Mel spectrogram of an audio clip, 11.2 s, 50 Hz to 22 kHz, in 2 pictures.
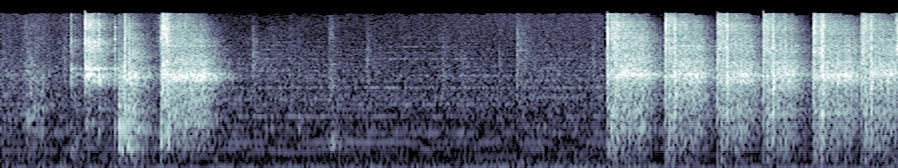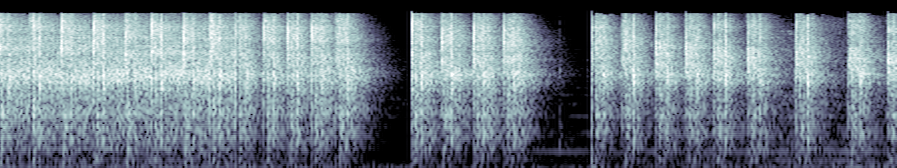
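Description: Rapid bursts from a WE G36c gas blowback airsoft rifle: sharp, crisp clacking shots in quick rhythmic strings, with short pauses between volleys, close and loud with no talk.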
